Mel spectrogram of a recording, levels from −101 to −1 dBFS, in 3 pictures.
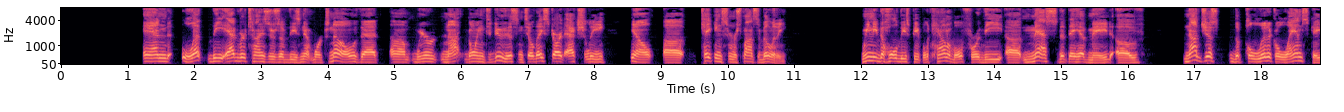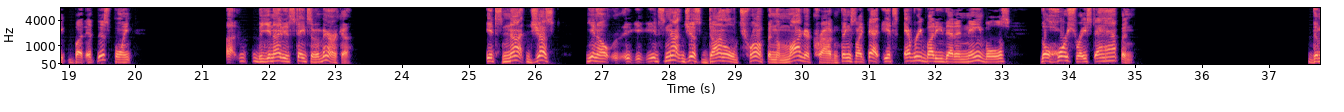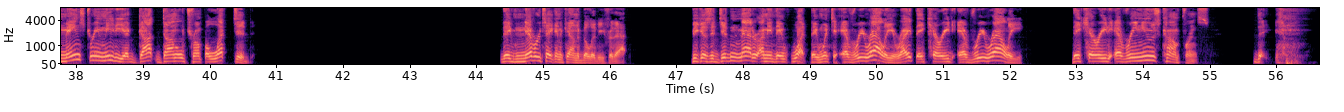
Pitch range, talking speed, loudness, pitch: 140-190 Hz, 130 wpm, -22 LUFS, 165 Hz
